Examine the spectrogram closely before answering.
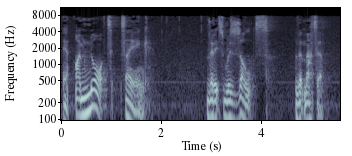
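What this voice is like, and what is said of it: Slow, deliberate speech. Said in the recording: “Let me say this slowly.”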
